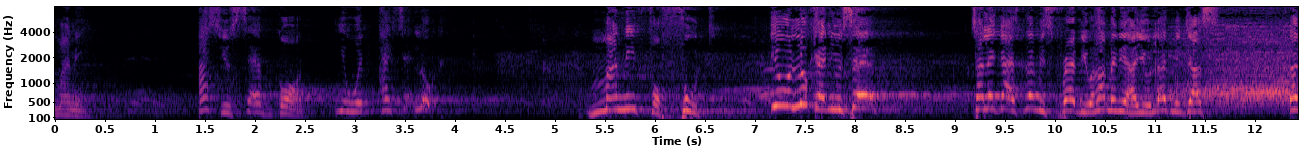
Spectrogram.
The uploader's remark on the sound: Preached at the First Love Center, Accra.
